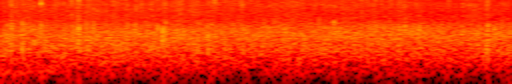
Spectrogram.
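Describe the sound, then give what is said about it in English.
Steady applause from an audience during a sermon, a dense wash of many hands clapping at a constant level with no pauses, heard on its own without anyone talking. “That'd be a great place to clap.”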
